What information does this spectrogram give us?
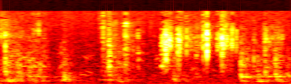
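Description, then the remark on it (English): A drawer slides open, followed by rummaging as a small tool kit is searched for in a top drawer: scattered knocks, scrapes and clatters of objects being shifted around inside, with a few brief faint voice sounds in between. “I've got a little tool kit in that top drawer over there. Find it for me.”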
